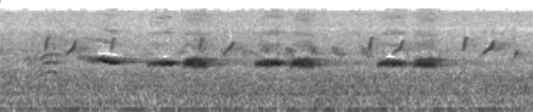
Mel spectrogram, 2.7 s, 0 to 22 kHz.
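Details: Song Thrush, a male singing close by near a St Albans gravel pit in Britain, May 2012; short bright whistled notes delivered in pairs, the phrase repeated several times in quick succession, with a faint low background hum.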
